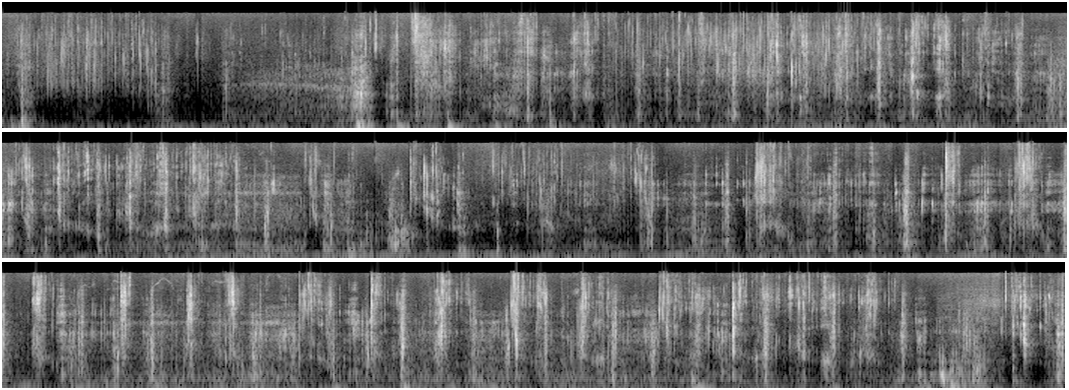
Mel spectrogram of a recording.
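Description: Close-miked chewing of a big mouthful of yeolmu bibimbap, with its young radish kimchi, cabbage and bean sprouts giving dense, rapid wet crunching and mouth clicks. It is quieter for the first two seconds, and a single sharp click about two seconds in is the loudest moment.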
